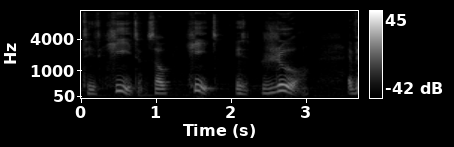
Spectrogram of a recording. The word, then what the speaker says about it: 热: 热 is similar to 热 in pleasure, but you need to put the tip of your tongue further back into your mouth to pronounce it. Repeat after me. 热热.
